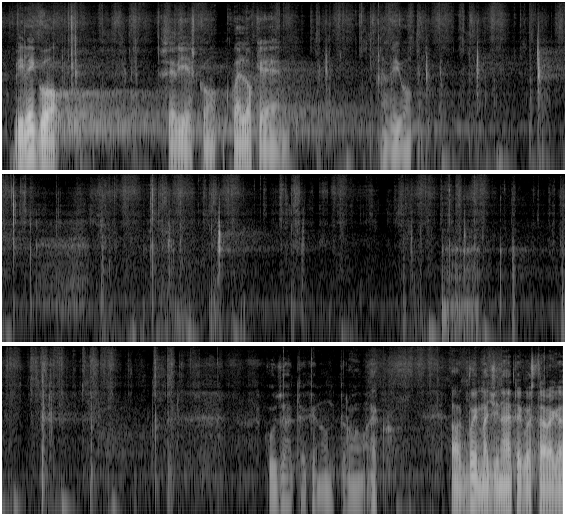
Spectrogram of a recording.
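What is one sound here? An elderly man reads aloud calmly into a microphone in a large echoing hall.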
